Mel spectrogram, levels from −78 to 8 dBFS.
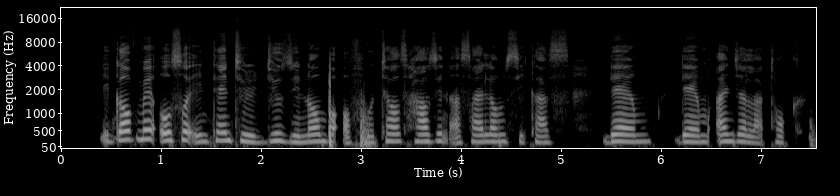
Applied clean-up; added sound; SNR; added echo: none; none; none; none.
